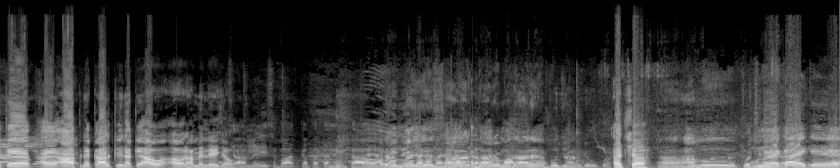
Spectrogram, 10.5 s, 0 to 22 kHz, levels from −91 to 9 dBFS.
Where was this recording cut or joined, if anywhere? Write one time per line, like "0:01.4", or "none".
0:04.7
